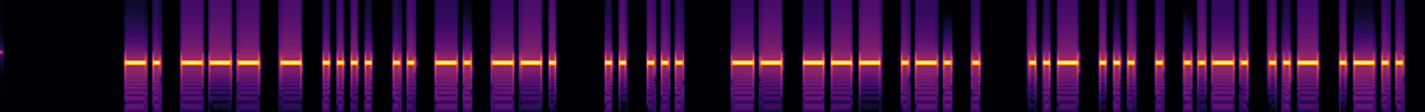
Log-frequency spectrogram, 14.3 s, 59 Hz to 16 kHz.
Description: Morse code, heard as a keyed tone, about 17 wpm, 700 Hz. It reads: NOTHING IS MORE USEFUL
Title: Sentences from Top 1000 Words - Review Part 4 - 17wpm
